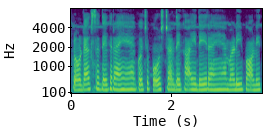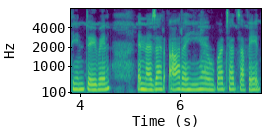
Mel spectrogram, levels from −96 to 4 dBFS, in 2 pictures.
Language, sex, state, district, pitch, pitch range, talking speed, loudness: Hindi, female, Uttar Pradesh, Varanasi, 190 Hz, 185-195 Hz, 175 wpm, -16 LUFS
